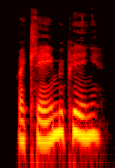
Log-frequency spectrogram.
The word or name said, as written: reklamepenge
